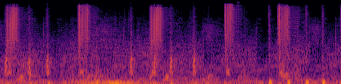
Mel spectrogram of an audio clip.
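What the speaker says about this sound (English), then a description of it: "The birds are a little much." Birds squawking in the PC video game Her Name Was Fire, a burst of loud clucking, fowl-like calls in quick irregular bunches over game sounds, with sharp thumps near the end.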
